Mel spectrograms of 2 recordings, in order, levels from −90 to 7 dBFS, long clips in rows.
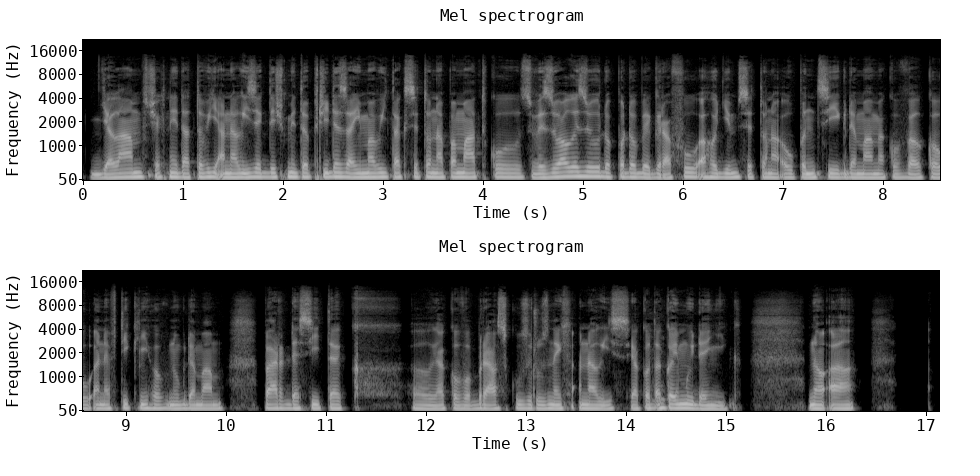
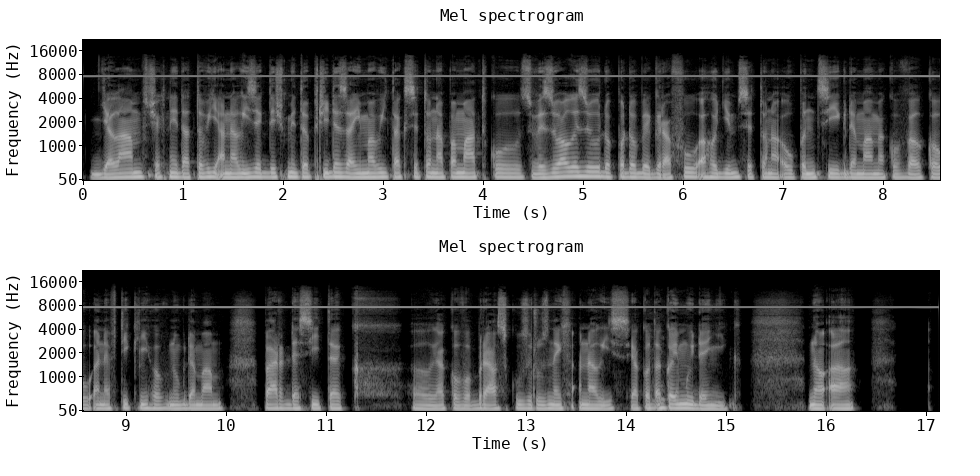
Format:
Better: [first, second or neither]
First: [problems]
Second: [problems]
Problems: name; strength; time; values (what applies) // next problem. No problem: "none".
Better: first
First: none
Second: high-pitched whine; loud; throughout; 7.5 kHz, 9 dB below the speech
